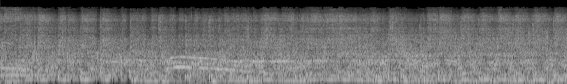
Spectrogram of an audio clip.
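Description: Live pop-rock band playing an instrumental passage on electric guitars, bass and drums, heard from among the audience. A high note slides up and back down about two and a half seconds in.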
